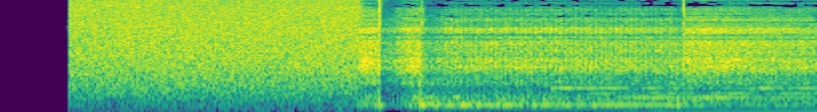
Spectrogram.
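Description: Old CRT television static: a steady hiss that breaks off with a click after about a second and a half, followed by a low hum and a few steady electronic tones.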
